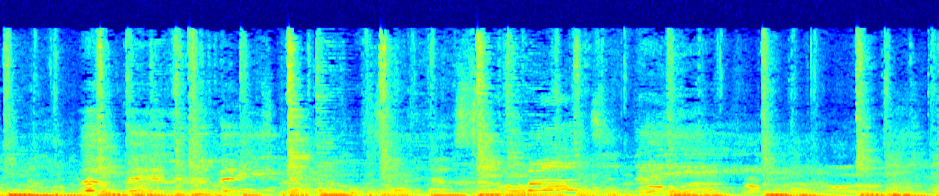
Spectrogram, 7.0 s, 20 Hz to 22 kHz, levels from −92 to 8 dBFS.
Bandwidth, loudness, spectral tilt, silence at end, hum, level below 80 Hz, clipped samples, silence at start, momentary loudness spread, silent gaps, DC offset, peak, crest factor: 20 kHz; -20 LUFS; -4.5 dB/octave; 0 s; none; -60 dBFS; under 0.1%; 0 s; 5 LU; none; under 0.1%; -6 dBFS; 16 dB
